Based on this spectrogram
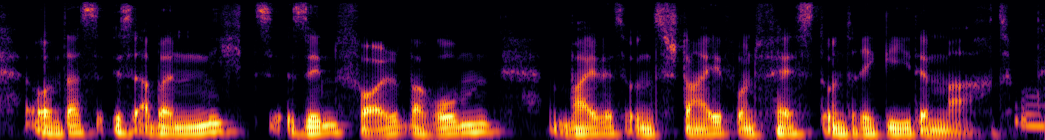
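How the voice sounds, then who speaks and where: The voice has a dark, mellow tone and a moderate pace. The background stays quiet. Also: man. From Saxony, Dresden. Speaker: voice coach and former radio newsreader. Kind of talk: interview. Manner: calm, guided exercise pace.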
